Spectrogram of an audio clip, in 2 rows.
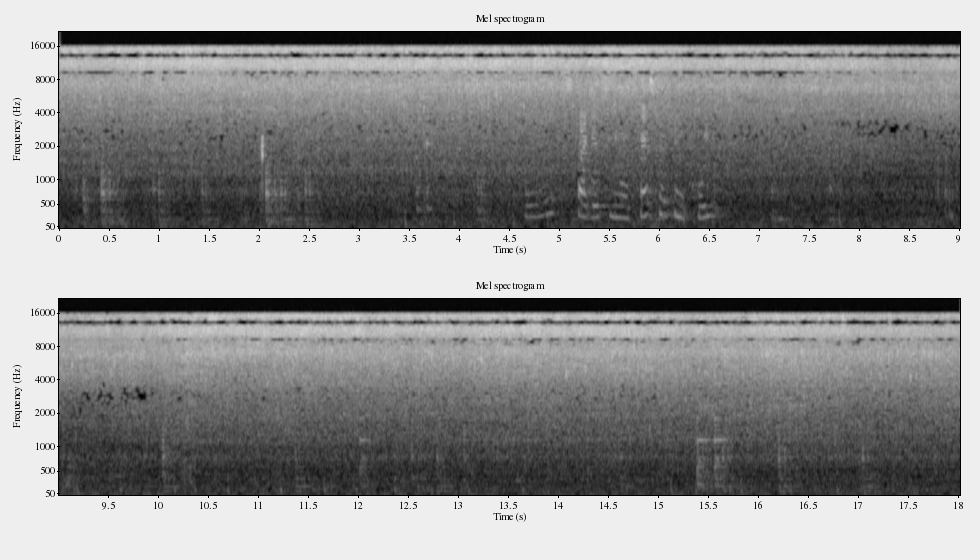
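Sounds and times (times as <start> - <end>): meat sizzling in oil: 0.0 - 18.0
tongs tapping pan: 0.1 - 4.5, 5.2 - 17.6.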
